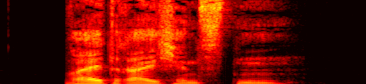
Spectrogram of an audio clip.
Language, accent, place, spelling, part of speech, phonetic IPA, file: German, Germany, Berlin, weitreichendsten, adjective, [ˈvaɪ̯tˌʁaɪ̯çn̩t͡stən], De-weitreichendsten.ogg
- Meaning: 1. superlative degree of weitreichend 2. inflection of weitreichend: strong genitive masculine/neuter singular superlative degree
